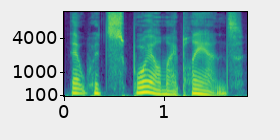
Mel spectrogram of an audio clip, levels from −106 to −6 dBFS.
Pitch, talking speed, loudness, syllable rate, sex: 170 Hz, 165 wpm, -16 LUFS, 3.0 syllables/s, female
